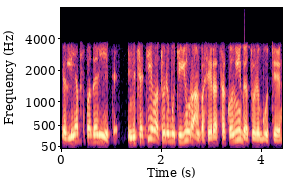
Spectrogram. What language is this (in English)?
Lithuanian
